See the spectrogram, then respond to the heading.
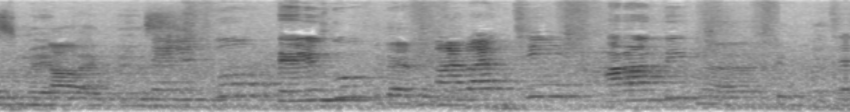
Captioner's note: non-english speech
